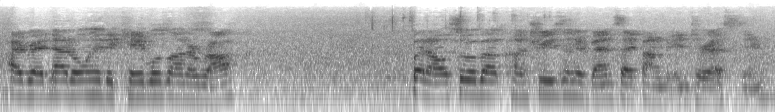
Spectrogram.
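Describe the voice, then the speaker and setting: A woman giving a measured, earnest reading of prepared testimony aloud at an outdoor rally. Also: medium pitch, fairly even intonation. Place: outdoors at a city street rally. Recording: noisy outdoor street recording.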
